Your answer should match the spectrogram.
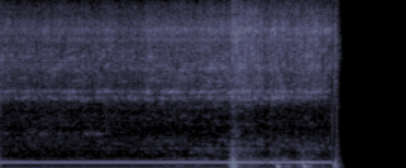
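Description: Steady electrical hum with one steady tone from an open video-call microphone line, with a few short knocks late on. The sound then cuts off abruptly to dead silence, as if the line was muted or dropped.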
